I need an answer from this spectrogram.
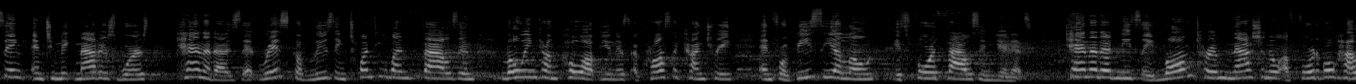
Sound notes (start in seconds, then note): none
